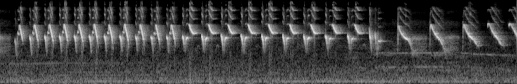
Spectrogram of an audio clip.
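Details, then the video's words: Captive canary in new plumage, singing a song that includes imitations of prinia and bar-winged prinia; rapid series of sharp down-slurred chips, about three per second, then slower, wider sweeping notes. "kenari romeo gacor isian prenjak ciblek"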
